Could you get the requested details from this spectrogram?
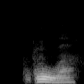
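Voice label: "bhuh2", Proto-Indo-European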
